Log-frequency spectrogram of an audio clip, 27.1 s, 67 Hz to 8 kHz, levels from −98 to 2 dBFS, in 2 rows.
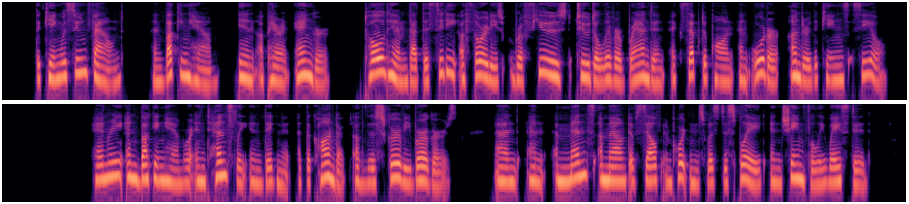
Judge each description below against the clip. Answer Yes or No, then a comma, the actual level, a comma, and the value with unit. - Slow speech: Yes, slow, 115 wpm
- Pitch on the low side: No, medium, 185 Hz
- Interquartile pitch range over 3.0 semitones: Yes, average, 3.7 semitones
